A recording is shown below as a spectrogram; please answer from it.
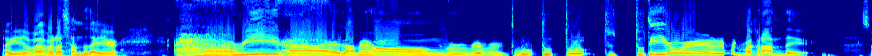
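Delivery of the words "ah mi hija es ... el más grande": put-on high, slow drunken slur; blackout drunk. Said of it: "ve al suegro o a la suegra ahí borracho perdido".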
